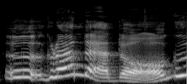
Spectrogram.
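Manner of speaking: high, loud, slow call; calling granny. A narrator's reading. Granny Pig calls to Grandad Dog, high and slow. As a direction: call over to the neighbour. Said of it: "calls Granny Pig".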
